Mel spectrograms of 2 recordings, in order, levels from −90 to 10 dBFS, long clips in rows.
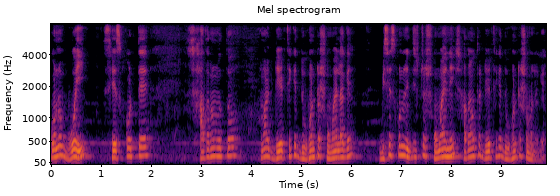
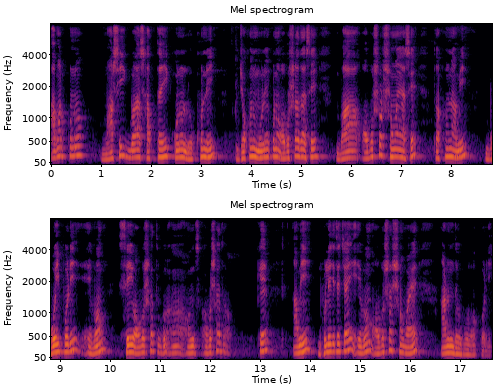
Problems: none marked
